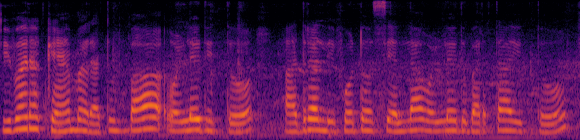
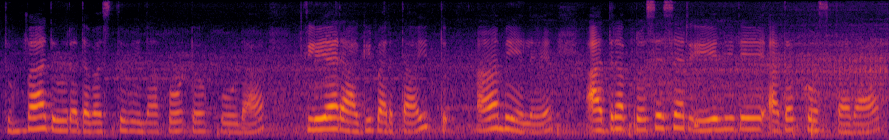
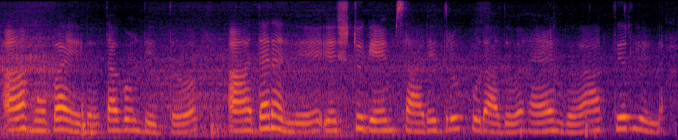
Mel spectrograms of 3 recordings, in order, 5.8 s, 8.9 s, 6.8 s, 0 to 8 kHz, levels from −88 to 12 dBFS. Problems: constant background noise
